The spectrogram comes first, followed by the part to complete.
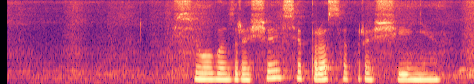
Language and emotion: Russian, sad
